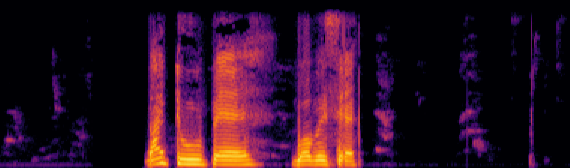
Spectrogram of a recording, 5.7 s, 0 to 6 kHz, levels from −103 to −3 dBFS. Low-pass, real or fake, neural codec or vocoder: 5.4 kHz; real; none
